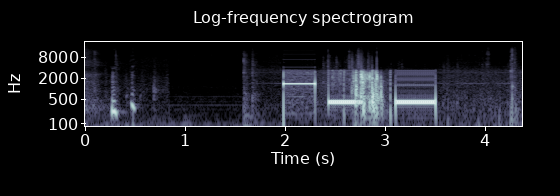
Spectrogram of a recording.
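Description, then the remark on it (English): A few soft clicks, then a short high beep followed by two steady, lower telephone tones as a call from Dublin, Ireland, is placed to Buckingham Palace and rings through on the line, with no voices. “So what we decided to do, or what we will do, is just give them a quick buzz and see if we can get through to anyone.”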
